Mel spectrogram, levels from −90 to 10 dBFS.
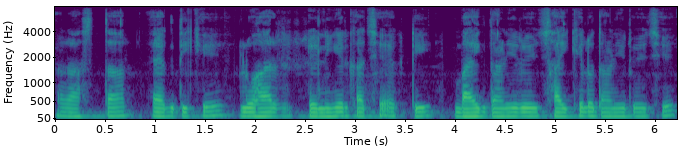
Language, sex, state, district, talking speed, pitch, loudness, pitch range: Bengali, male, West Bengal, Paschim Medinipur, 135 wpm, 110 Hz, -26 LUFS, 105-110 Hz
